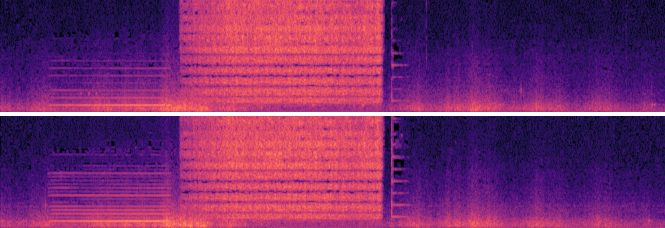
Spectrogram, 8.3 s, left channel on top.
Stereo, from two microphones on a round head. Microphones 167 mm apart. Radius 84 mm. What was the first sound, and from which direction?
A violin, 55° right (ahead or behind).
